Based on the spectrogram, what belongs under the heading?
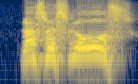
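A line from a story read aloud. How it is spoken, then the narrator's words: Calling out to someone. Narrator (German): rief sie Gideon zu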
